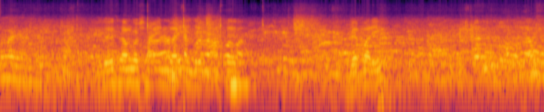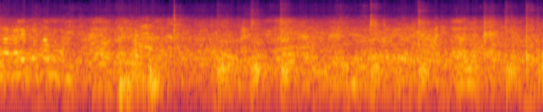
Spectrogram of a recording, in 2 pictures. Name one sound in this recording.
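A large knife chops and scrapes through a big fish.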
